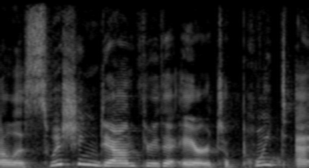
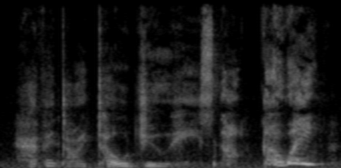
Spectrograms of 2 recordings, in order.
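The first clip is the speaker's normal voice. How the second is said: hissed words. Narrator reads a character refusing to let the boy go to that school: hissed. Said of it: "he hissed".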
